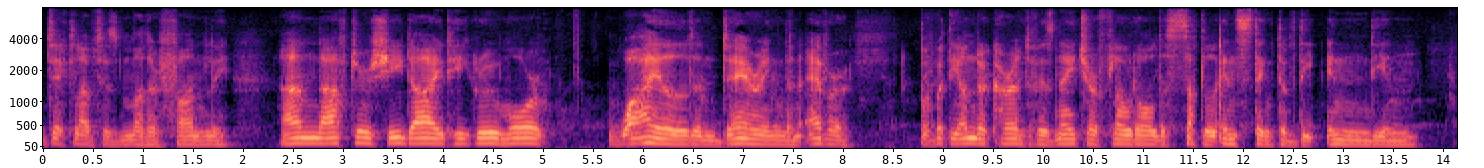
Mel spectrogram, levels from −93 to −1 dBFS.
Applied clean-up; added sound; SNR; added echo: neural separator model SepFormer DNS4.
